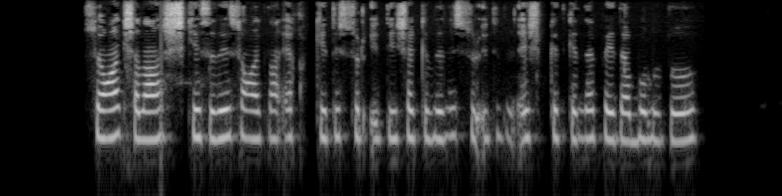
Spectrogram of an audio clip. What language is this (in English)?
Uyghur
